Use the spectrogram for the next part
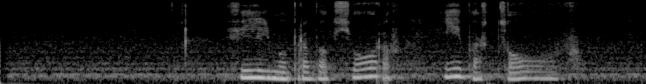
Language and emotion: Russian, sad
